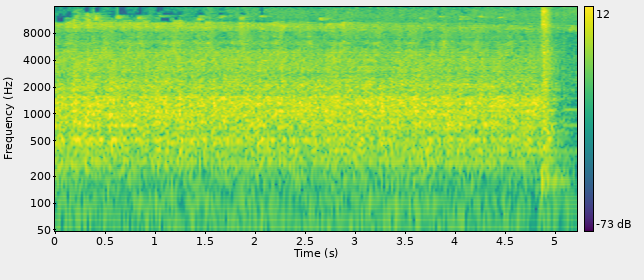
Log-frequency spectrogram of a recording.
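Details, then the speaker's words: Austin Healey on its old starter, ignition coil removed so it won't fire, engine warm but not heat-soaked: a steady, brisk, even churning. Normal cranking before the swap to a high torque starter for hot-start problems. "So you can hear it doesn't do a bad job when it's cold."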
